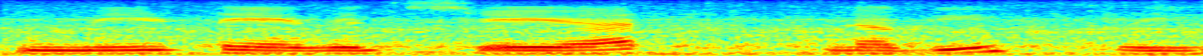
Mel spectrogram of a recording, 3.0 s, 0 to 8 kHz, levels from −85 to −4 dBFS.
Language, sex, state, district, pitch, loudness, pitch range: Hindi, female, Bihar, Saran, 160 Hz, -15 LUFS, 155-165 Hz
